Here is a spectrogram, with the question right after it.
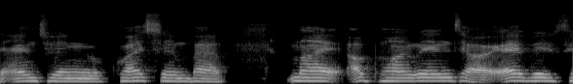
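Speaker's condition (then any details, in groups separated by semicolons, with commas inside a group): ALS; diagnosed within past year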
